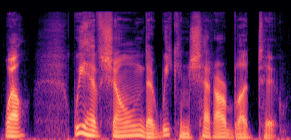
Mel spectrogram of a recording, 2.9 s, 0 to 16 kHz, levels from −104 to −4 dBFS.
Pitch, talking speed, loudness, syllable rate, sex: 105 Hz, 225 wpm, -23 LUFS, 4.8 syllables/s, male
